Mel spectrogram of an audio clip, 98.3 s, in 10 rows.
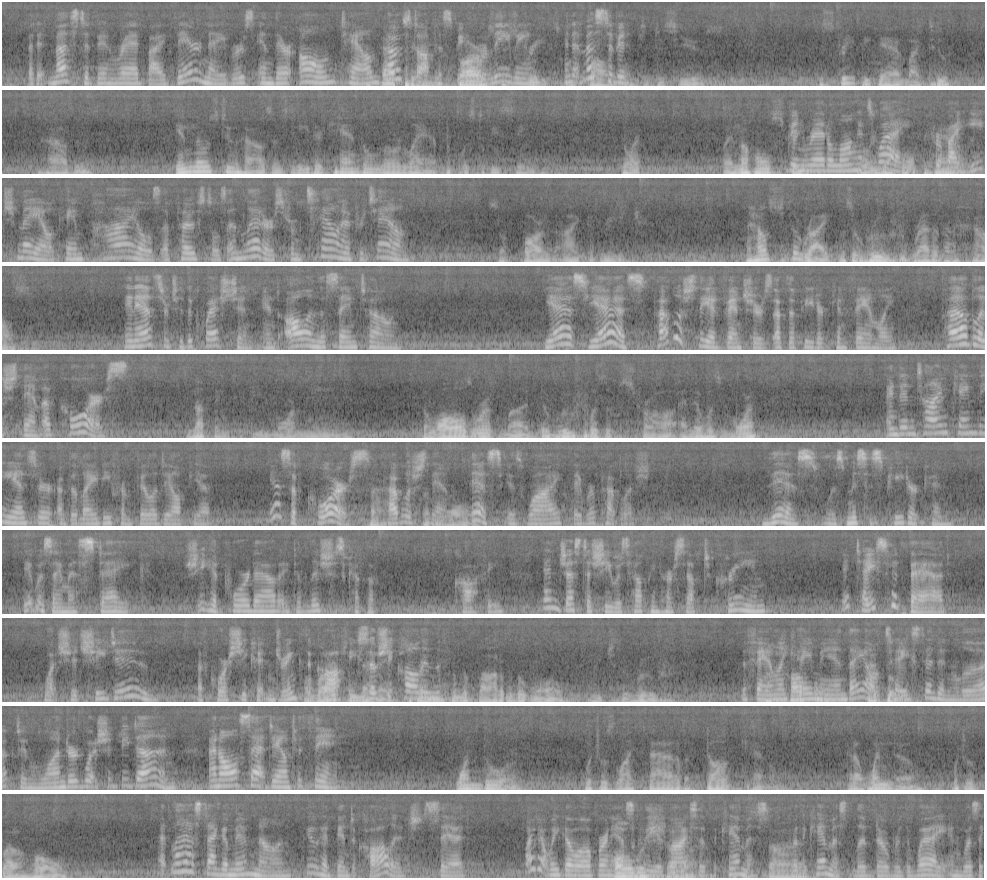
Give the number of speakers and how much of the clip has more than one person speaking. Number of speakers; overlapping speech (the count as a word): two, about 12%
